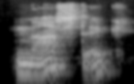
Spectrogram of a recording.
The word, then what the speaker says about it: gnostic: if you take agnostic if you were to take the a and then have gnostic the g is silent no gnosticism or gnosco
